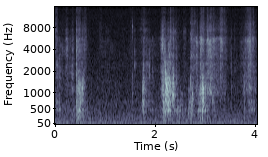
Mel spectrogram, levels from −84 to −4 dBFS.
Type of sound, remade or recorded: remade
